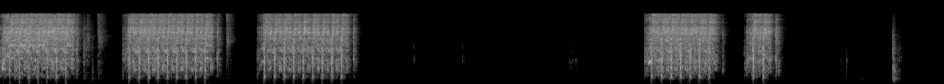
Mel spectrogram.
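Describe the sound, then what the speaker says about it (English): A Black Ops Tactical M4 Viper BB rifle fires on full auto in loud, rapid rattling bursts, three long ones, then a gap, then two shorter bursts and a final single snap, close to the mic. "We are now on full auto. Firing 5, 4, 3, 2, 1."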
